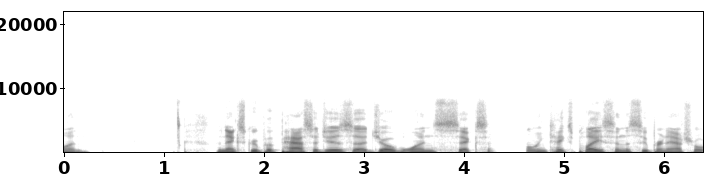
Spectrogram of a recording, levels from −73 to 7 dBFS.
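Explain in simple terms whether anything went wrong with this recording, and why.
From 4.25 to 4.65 s, the speech fades into a buzz, then silence, and resumes with a piece missing. Likely cause: a long network dropout.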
